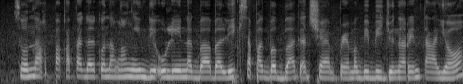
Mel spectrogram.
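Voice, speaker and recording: The delivery comes in a plain, everyday voice with ordinary pitch variation, a fairly quick pace and hardly any pauses. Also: woman, fairly low pitch for a woman. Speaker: vlogger. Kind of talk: cooking tutorial. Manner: casual, filler-heavy.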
